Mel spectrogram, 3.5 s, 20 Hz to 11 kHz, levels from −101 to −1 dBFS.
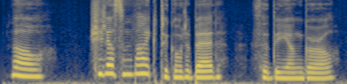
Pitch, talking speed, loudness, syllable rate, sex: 230 Hz, 205 wpm, -18 LUFS, 4.7 syllables/s, female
